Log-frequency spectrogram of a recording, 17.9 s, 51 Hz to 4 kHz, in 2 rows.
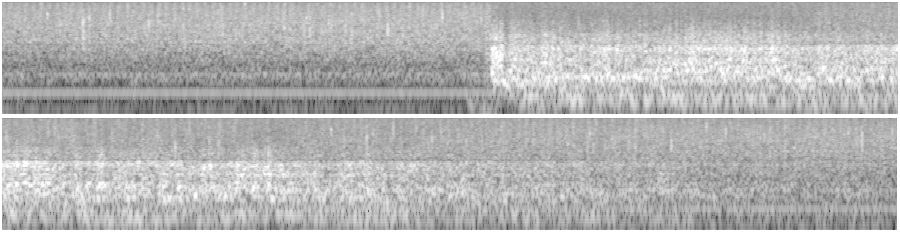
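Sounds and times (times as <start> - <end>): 
storm: 4.8 - 17.8.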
